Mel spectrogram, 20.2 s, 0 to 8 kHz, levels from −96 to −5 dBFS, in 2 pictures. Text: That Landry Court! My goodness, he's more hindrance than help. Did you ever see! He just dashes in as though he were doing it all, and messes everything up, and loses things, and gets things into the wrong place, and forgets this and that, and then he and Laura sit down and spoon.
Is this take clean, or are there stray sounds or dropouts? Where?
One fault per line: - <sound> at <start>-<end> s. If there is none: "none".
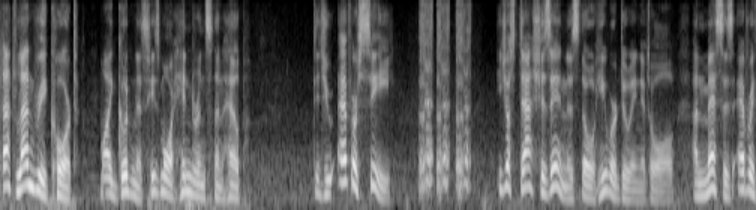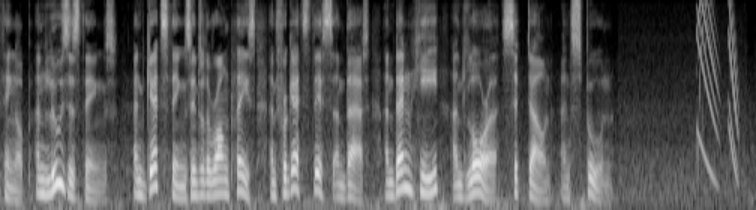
- laugh at 5.6-6.3 s
- chirp at 19.4-19.9 s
